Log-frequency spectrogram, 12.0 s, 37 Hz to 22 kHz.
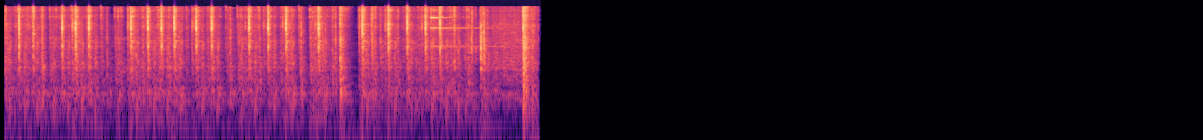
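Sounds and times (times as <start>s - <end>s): typewriter key strikes: 1.5s - 5.4s.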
